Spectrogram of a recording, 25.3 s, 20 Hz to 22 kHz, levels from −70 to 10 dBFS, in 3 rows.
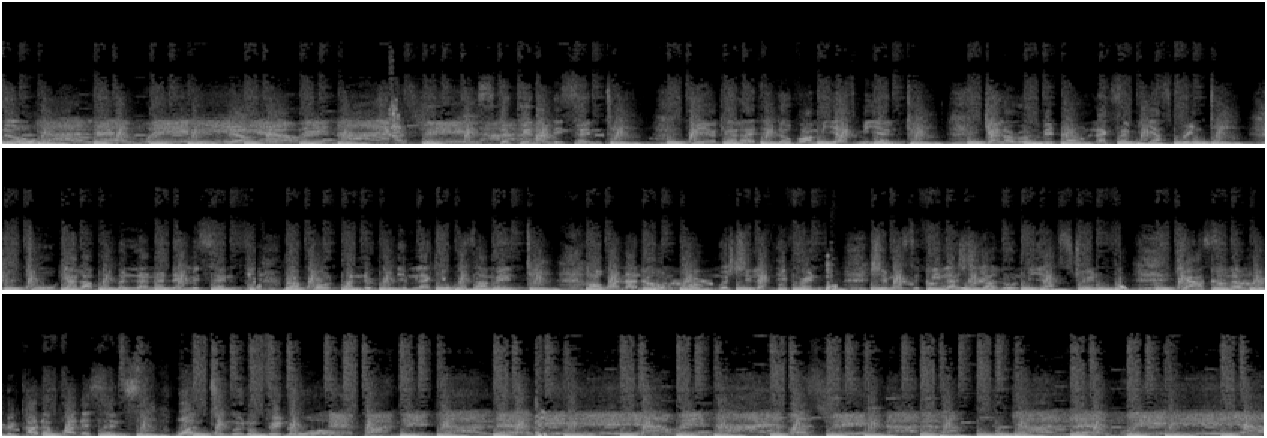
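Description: From the start to 17.6 s, channel delay (comb filtering) dulls the top end. One channel runs a couple of samples late, and summing to mono cancels a notch near 10 kHz. Unlike a low-pass roll-off, the loss is a fixed notch, so the high end thins without being cut.

Short glitches about 0.08 s long occur at 2.58, 10.10, 13.91, 15.87 and 20.39 s. Each time, the audio jumps ahead and then gives a brief chirp, burst of noise or short hole lasting about three 26 ms frames. The likely cause is a broken MP3 bit reservoir. A plain dropout leaves only silence, but this fault also skips the audio ahead.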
